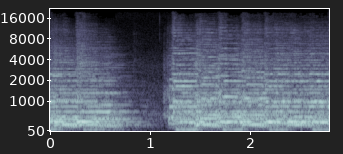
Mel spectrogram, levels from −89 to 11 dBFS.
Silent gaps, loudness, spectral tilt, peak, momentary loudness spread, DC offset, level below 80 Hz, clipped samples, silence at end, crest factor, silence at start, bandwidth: none; -12 LUFS; -5 dB/octave; -2 dBFS; 11 LU; under 0.1%; -36 dBFS; under 0.1%; 0 s; 10 dB; 0 s; 15.5 kHz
